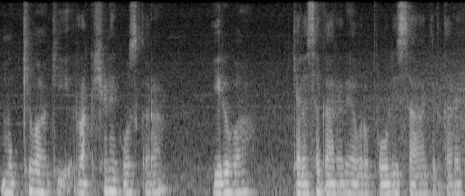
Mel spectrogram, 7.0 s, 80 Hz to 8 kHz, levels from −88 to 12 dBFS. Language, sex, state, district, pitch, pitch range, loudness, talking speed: Kannada, male, Karnataka, Chamarajanagar, 110 Hz, 105-115 Hz, -17 LUFS, 70 wpm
